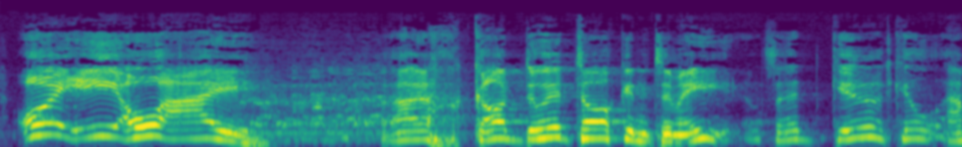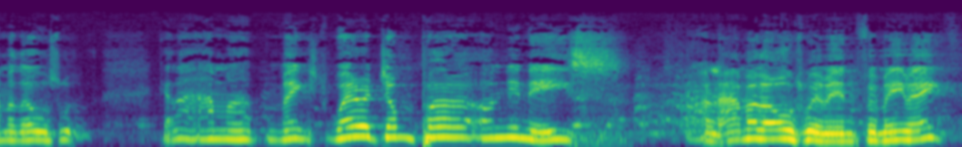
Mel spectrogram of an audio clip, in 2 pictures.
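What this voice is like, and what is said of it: Impression of Peter Sutcliffe. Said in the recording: “That's the Peter Sutcliffe, the Yorkshire Ripper there ... it's uncanny. It's almost like he was in the room.”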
